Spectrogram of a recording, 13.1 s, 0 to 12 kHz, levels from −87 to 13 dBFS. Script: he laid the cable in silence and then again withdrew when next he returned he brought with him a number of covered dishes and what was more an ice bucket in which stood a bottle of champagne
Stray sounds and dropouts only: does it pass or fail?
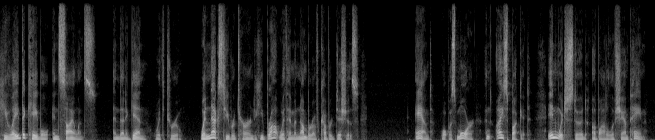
pass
